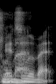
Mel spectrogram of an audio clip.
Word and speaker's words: Lumet: I've been pronouncing Lumet wrong. It's Lumet.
